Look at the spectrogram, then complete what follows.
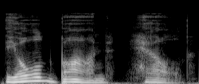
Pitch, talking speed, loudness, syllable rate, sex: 110 Hz, 120 wpm, -16 LUFS, 2.3 syllables/s, male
